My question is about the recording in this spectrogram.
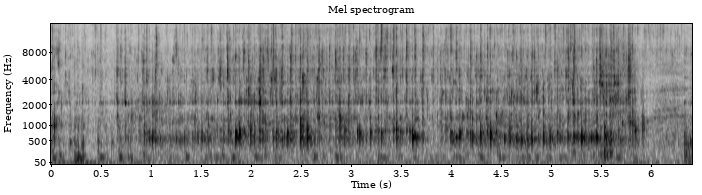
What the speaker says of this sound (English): you guys see how the water's floating over the chicken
